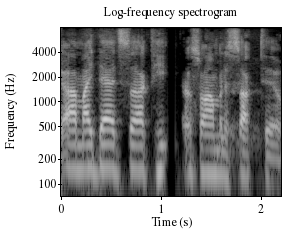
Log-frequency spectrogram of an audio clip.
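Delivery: ordinary delivery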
